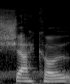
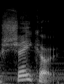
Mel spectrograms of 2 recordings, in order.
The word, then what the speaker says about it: Shaco: out of the way you can pronounce this Shaco like I do or shake oh if your parents don't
